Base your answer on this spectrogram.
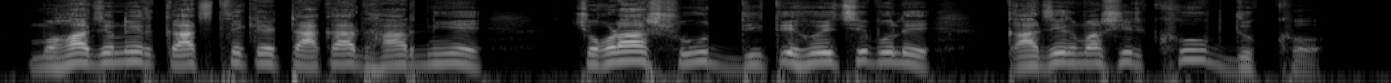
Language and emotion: Bengali, sad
